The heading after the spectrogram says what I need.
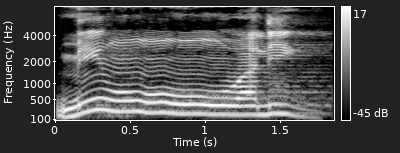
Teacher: پڑھا جائے گا، من ولی، اور یہاں ادغام مع الغنہ کیونکہ نون ساکن کے بعد ادغام مع الغنہ کے 4 حرفوں میں سے واو ہو جائے گی تو یہاں غنہ کر کے پڑھیں گے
